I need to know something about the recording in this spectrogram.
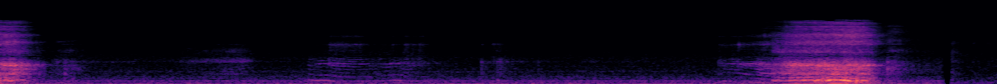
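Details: Snoring recorded with the SnoreLab app: soft, breathy sleep breathing over a steady low room hum, ending in a louder rough snore.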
